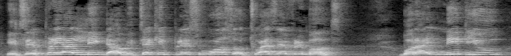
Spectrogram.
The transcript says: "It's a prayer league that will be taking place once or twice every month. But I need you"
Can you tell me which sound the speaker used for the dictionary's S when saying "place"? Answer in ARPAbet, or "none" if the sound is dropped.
S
